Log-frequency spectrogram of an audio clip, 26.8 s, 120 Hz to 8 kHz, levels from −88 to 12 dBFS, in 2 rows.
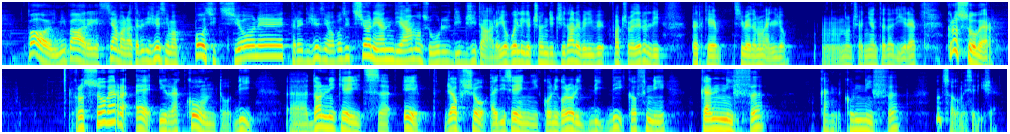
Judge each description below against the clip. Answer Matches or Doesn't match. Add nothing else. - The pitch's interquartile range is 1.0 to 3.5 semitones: Doesn't match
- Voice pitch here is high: Doesn't match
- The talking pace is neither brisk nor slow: Matches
